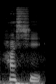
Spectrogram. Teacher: It peaks on the accented mora, and then immediately following the accented mora, and this is the most salient, the most audible thing about Japanese pitch accent, is that immediately after the accented mora, pitch goes down, and it pretty much stays down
